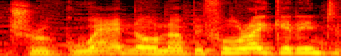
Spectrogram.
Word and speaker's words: Butragueño: is it I mean I want to say butragueno guys but using him in game I noticed the commentators were saying Brena so I don't know guys if I am mispronouncing it I do apologize but for the purposes of this video I'm going to be pronouncing it breno now before I get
